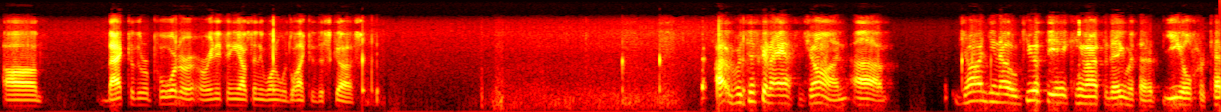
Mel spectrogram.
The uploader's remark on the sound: August 2023 Monthly Cotton Conference Call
